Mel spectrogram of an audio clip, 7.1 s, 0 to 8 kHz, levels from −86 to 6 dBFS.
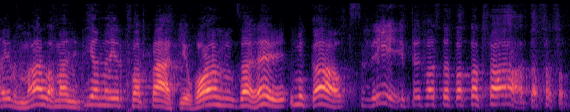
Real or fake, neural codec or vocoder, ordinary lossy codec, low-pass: fake; codec, 16 kHz, 1.1 kbps, Voila-Tokenizer; Opus, 64 kbps; 7.2 kHz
